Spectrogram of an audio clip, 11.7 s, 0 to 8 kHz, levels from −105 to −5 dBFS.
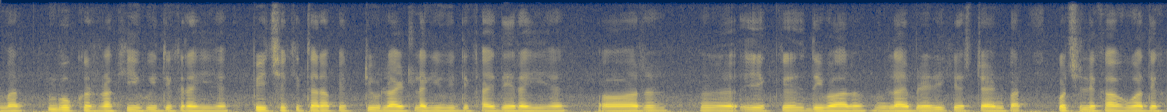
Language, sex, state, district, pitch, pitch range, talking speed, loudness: Hindi, male, Maharashtra, Sindhudurg, 115 Hz, 110-115 Hz, 150 wpm, -16 LUFS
